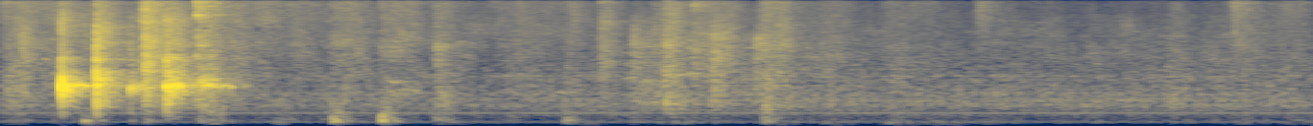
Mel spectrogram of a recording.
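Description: Faint clicks and taps from a kitchen knife cutting steamed sweet potatoes on a paper-towel-covered counter. They are bunched in the first second or so, then come sparsely, over a faint steady hum.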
